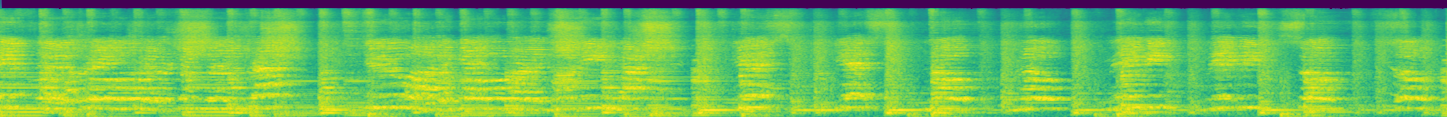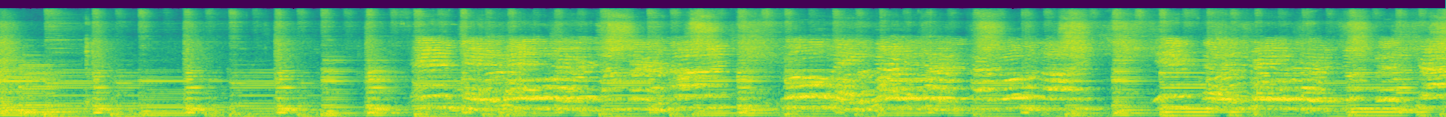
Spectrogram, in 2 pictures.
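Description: Children's choir singing a song in unison, with instrumental accompaniment and a steady beat underneath.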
